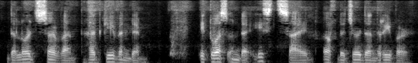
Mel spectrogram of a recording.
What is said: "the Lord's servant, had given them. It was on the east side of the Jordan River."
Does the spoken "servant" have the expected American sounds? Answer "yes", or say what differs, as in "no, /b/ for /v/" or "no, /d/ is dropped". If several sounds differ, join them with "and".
yes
